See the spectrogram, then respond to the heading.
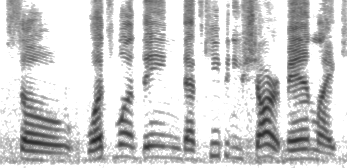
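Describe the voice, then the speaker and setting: A man hosting a casual interview, talking in an excited, slang-heavy way full of filler phrases. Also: sits high, slow pace, slight background noise, low-quality recording. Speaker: interviewer, host.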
